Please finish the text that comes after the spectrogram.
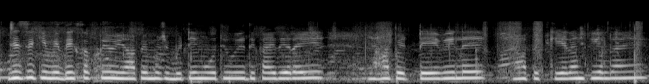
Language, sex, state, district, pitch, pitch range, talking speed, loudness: Hindi, female, Madhya Pradesh, Bhopal, 280 Hz, 270-290 Hz, 240 wpm, -14 LUFS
